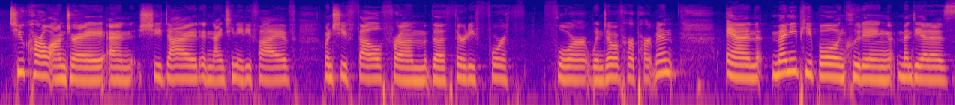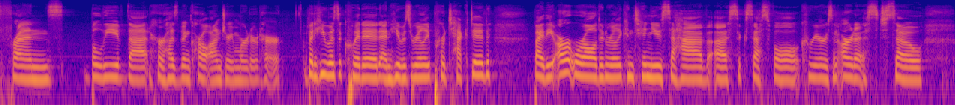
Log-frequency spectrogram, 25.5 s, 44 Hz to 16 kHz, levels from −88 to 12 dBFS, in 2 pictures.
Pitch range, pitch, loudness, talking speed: 190-215 Hz, 200 Hz, -17 LUFS, 135 wpm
